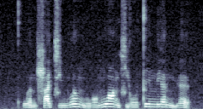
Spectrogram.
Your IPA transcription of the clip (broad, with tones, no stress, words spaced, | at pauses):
kʰwə̰˨˩nʂä˥˩t͡ɕi˧˥ŋ lɤ˥˩ŋlwɔ˧˥ n̪wɑ˥˩ŋɕjo˧˥ʊ̯t̪i˥n jɛ˥˧nmɥɛ˥˩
